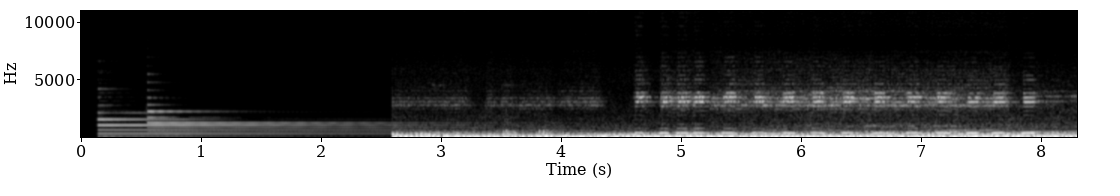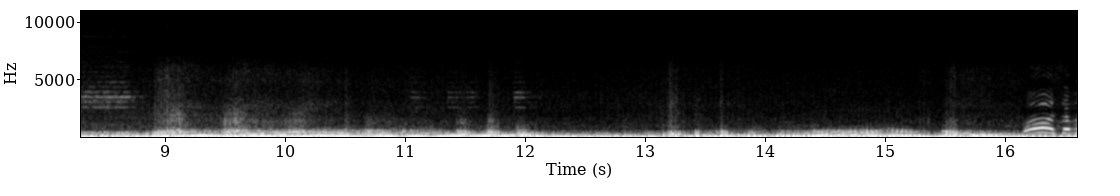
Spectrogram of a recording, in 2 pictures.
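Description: A two-note chime rings and fades. Then a Yamaha MT-07's parallel-twin engine runs in traffic with heavy road and wind noise, its revs rising and falling several times in the second half, with a quick repeated beeping a few seconds in.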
